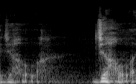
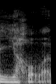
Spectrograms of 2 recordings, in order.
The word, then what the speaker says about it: यहोवा: जहोवा witness वाले बुलाते जहोवा, जे हम बुलाते यहोवा। राइट, जो सही उच्चारण है यहोवे, यहोवा।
